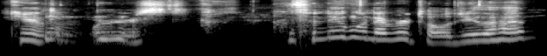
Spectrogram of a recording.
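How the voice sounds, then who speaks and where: A woman's voice: sits high, expressive, normal speed, a bit bright, no echo, low-quality recording. A woman voicing a playful, pleading, dramatic young man in a fan-made audio drama. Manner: teasing, dramatic.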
